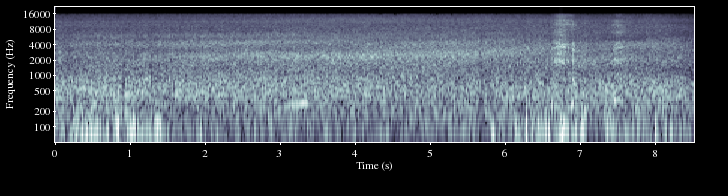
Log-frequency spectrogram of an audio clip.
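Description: Steady rushing noise of wind and surf on the beach, with low gusts buffeting the microphone.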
